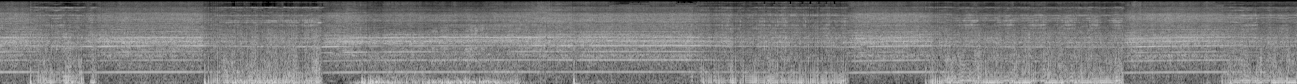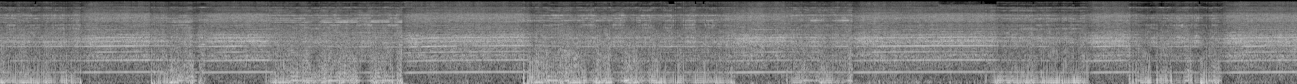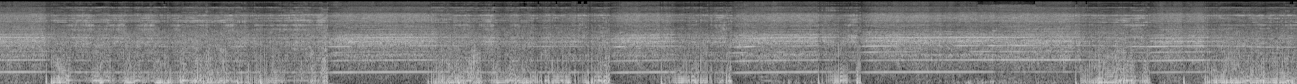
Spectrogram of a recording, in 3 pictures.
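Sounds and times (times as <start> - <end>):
angle grinder on steel: 0.0 - 38.9.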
